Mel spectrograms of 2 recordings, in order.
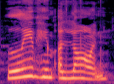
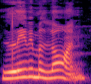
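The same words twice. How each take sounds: First: Said in the usual way. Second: "him" without its h, run into "leave"; weak form of HIM. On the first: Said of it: "For example". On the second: Shown as a demonstration. Teacher showing learners weak forms, "him" said as 'im'. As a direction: link it as 'leavim alone'. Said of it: "We pronounced".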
